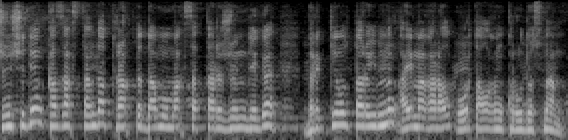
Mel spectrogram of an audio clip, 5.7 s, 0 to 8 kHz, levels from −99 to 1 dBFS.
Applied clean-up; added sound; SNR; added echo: neural separator model SepFormer DNS4.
